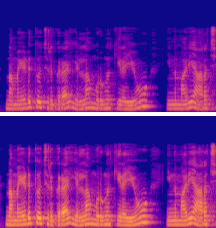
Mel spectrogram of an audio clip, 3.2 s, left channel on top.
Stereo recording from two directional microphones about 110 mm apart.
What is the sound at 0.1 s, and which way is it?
Speech, 30° right (ahead or behind).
